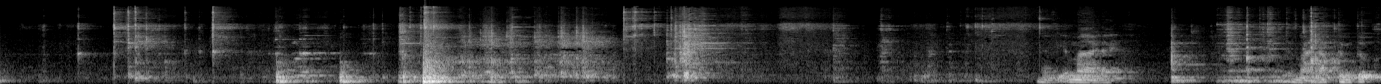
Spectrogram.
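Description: Metal clinks, taps and dull thuds come in scattered bursts as a grinding disc is fitted onto a multi-purpose gemstone cutting and grinding machine, close up, with quiet handling noise between them.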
